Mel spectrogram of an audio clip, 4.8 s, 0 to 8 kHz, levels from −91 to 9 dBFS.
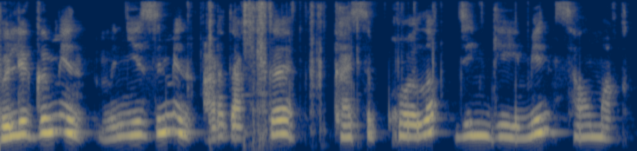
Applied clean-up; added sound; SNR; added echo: neural mask model Resemble Enhance denoiser.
